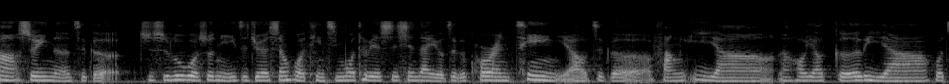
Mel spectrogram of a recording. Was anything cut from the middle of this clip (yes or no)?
no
